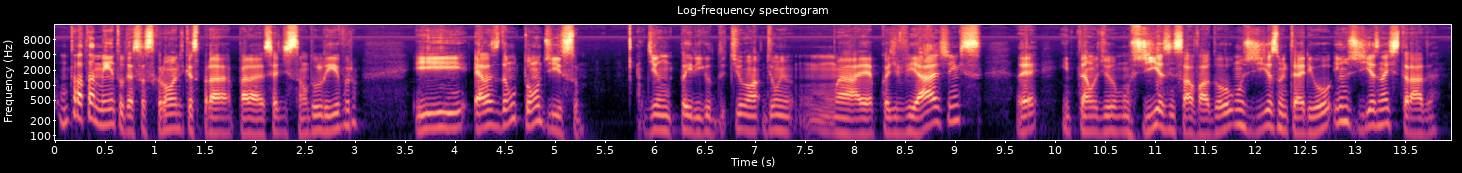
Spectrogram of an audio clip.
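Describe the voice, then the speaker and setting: A middle-aged man with a Bahian Brazilian accent, talking reflectively as an interview guest, haltingly, repeating words as he searches for phrasing. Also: mid-range voice, a little mellow, no room sound, clean studio sound.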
